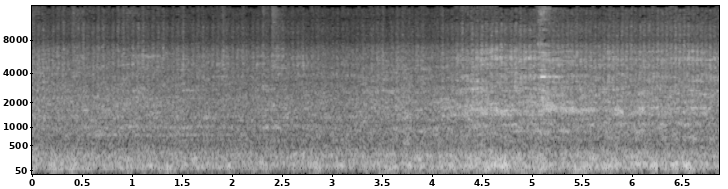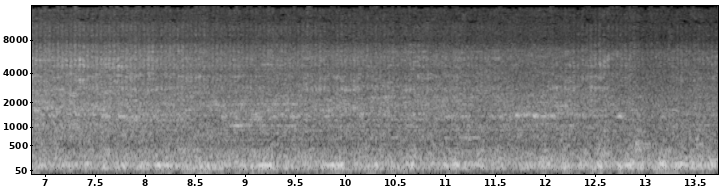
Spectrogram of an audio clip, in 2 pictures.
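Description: Passenger train coaches rolling past on the rails: a steady, loud rumble of wheels and bogies. A brief brighter, higher sound comes about five seconds in.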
